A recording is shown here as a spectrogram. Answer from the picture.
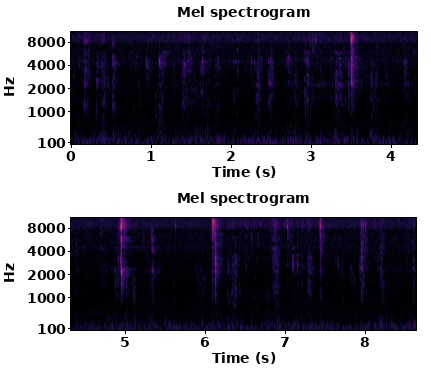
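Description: Faint, close-up mouth sounds of chewing saucy seafood-boil food: soft wet clicks and smacks throughout, with a few sharper clicks, the loudest about five seconds in.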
